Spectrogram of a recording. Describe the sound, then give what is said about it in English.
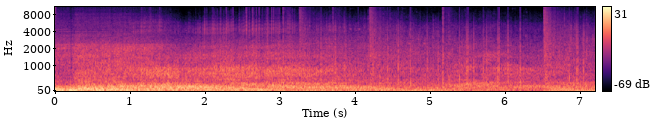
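Missiles launch and explode against a ship in a naval battle: a loud, continuous roaring rumble is heaviest at the start and slowly eases, with sharp cracks scattered throughout. “Missiles away. Rolling. And chaff is away.”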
